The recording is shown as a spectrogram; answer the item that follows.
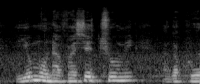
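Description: A man speaking, in short phrases with brief pauses.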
